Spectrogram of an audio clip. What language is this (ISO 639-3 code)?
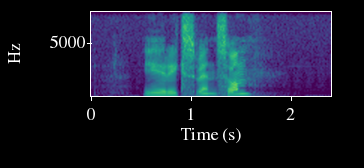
swe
